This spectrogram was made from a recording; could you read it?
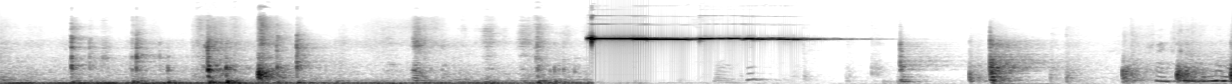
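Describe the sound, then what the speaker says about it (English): A smoke alarm in an entry hall gives a loud, piercing high-pitched beep lasting about two seconds during a test, amid brief handling taps; a person talks before and after it. "to test the smoke alarms"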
